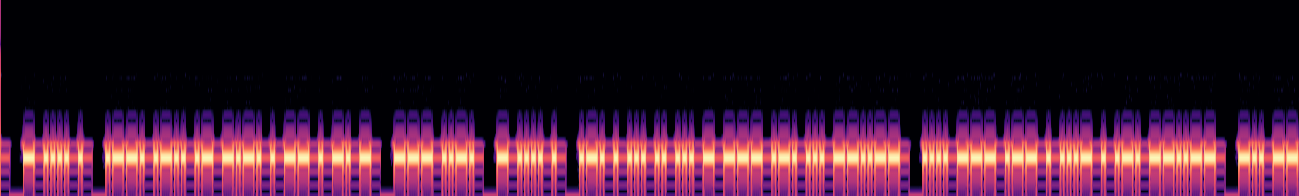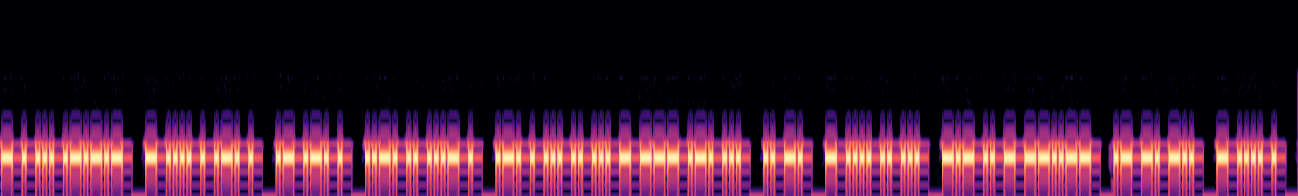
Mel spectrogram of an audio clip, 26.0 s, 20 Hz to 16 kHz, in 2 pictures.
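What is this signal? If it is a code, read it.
Morse code, heard as a keyed tone, about 36 wpm, 750 Hz. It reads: THE PLACEMENT OF THE RESISTORS, HOWEVER, DOES. THERE ARE FIVE RESISTORS IN THIS KIT, AND THE
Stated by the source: Amateur radio Morse code practice archive transmission at 35 wpm.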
